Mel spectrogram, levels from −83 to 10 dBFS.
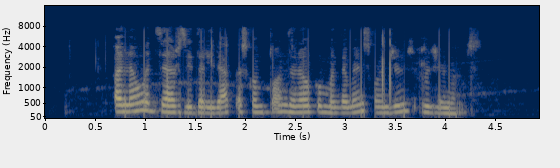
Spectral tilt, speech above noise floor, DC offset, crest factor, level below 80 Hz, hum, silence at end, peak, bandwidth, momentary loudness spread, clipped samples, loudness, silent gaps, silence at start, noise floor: -5.5 dB/octave; 39 dB; under 0.1%; 22 dB; -58 dBFS; none; 0.6 s; -4 dBFS; 8 kHz; 7 LU; under 0.1%; -26 LUFS; none; 0.7 s; -65 dBFS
